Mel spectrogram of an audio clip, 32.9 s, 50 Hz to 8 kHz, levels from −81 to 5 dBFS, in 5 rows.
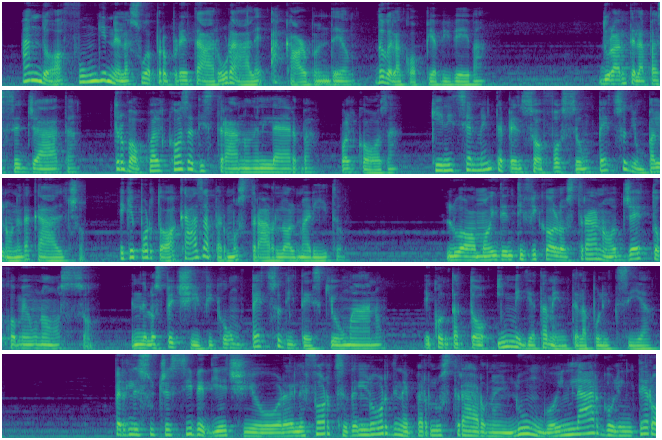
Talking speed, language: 140 wpm, Italian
